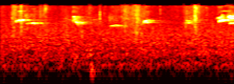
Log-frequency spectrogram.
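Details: Black bulbuls on Neidong Forest Road in Wulai, Taipei, Taiwan, give their three-pitched call: short, thin chirps about one every half second to second, over a steady background hiss.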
